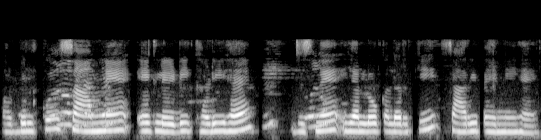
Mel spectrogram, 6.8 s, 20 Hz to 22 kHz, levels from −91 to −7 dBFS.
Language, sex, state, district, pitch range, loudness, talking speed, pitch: Hindi, female, Maharashtra, Mumbai Suburban, 190-215 Hz, -16 LUFS, 125 wpm, 200 Hz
